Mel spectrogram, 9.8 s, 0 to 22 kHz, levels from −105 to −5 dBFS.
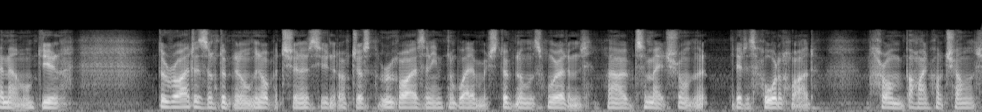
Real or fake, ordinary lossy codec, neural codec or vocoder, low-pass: fake; MP3, 64 kbps; autoencoder, 22.05 kHz, a latent of 192 numbers a frame, VITS, trained on many speakers; 7.2 kHz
